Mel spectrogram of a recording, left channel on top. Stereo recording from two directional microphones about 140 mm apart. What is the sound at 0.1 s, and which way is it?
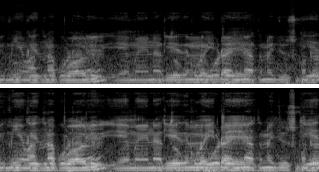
Speech, 30° right (ahead or behind).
